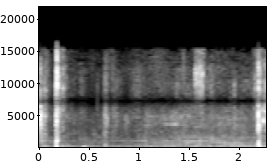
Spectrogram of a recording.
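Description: Boxing-glove punch landing at close range: one sharp thud just after the start, then a softer knock about half a second in, over a low steady rumble.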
